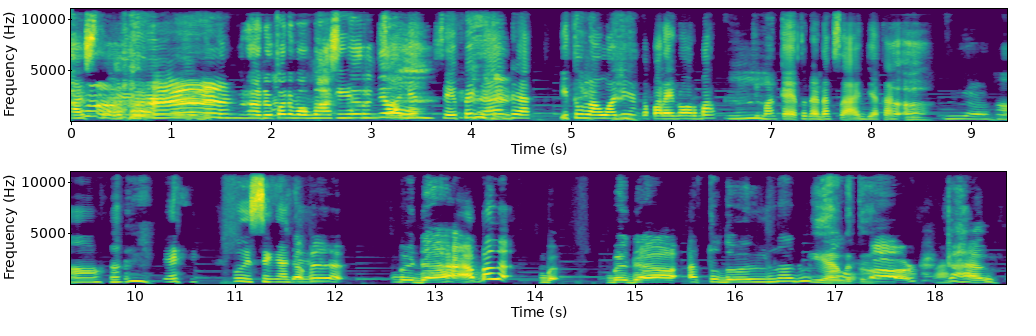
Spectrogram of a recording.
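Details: Young woman with cerebral palsy from birth; could not speak at first, improved after therapy including shouting at the sea; dysarthria.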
